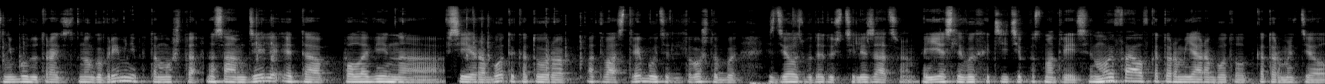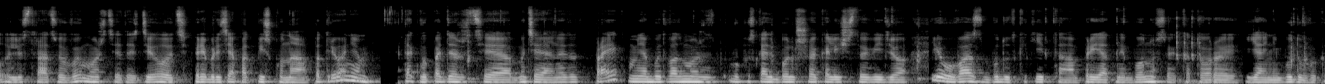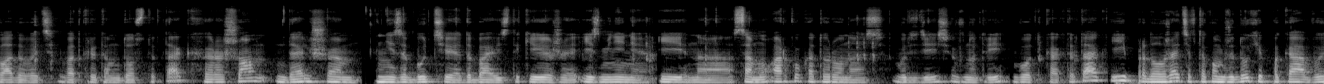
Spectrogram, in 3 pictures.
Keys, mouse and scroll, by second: 0.0 Tab, 0.7 click, 1.0-2.5 middle drag, 2.5 ctrl+shift+b, 4.4 click, 4.6 g, 5.6 Tab, 5.8-6.2 middle drag, 6.2 scroll down 1, 6.5-11.8 middle drag, 17.0-21.0 middle drag, 21.0 Tab, 21.4-22.1 scroll up 2, 22.1 click, 22.5 ctrl+shift+b, 24.4 click, 25.0 g, 26.8 Tab, 27.2-27.6 middle drag, 27.6 scroll down 2, 27.8 middle click, 28.7 click, 29.3-30.1 middle drag, 30.1 Tab, 31.0 click, 31.7-32.8 middle drag, 32.8 ctrl+shift+b, 34.3 click, 35.0 g, 36.1 Tab, 36.3-37.6 middle drag, 37.6-38.7 scroll down 1, 38.7-39.7 middle drag.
